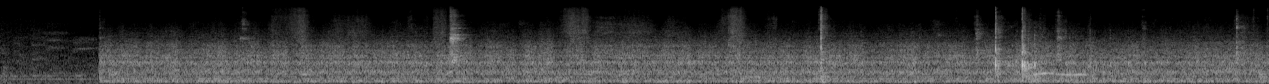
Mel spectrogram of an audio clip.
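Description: Meat sizzles steadily in a hot pan.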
